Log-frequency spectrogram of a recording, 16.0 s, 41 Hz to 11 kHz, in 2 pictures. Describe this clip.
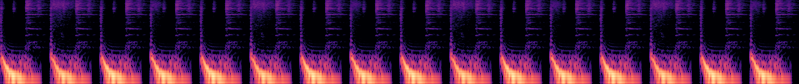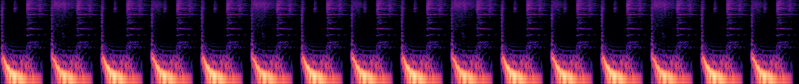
PapDrum 2 4/4 120bpm
This is part 2 of the same drum line from a recent song I made.
120-bpm, 4, drum-loop, hard, quantized, techno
